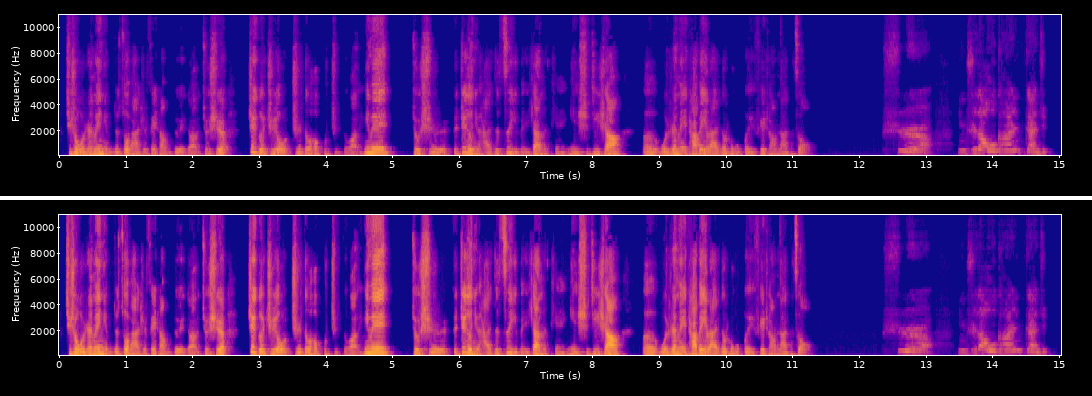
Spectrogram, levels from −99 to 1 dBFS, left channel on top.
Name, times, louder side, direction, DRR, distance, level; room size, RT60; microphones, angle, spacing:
voice 1, 0.1-2.5 2.8-5.0 5.3-8.4 8.8-11.2, right 5 dB, 85° right, 0.4 m, -30 dB
voice 2, 12.4-13.1 13.5-14.8, equal, 25° left, 0.5 m, -43 dB
2.7 x 2.5 x 2.4 m
head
